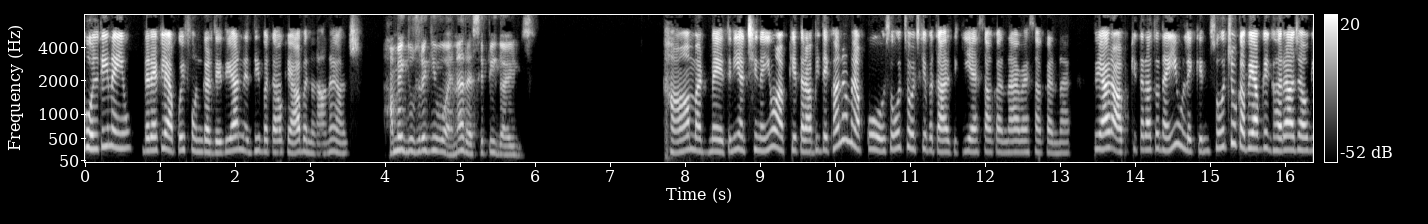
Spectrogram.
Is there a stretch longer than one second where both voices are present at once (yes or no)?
no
